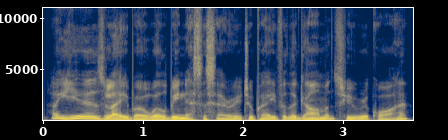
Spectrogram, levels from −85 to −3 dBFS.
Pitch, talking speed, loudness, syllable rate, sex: 120 Hz, 210 wpm, -15 LUFS, 5.7 syllables/s, male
